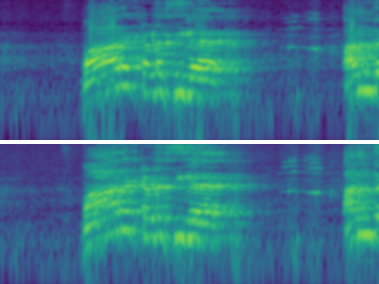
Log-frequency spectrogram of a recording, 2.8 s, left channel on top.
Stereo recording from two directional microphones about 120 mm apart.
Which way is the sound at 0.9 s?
30° left (ahead or behind).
